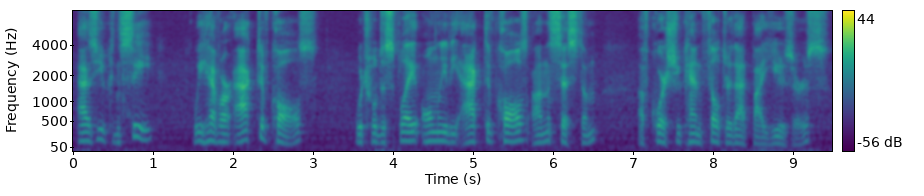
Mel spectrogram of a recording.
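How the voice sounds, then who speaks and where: Male software demo narrator, mid-pitched. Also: measured pace. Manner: conversational, step-by-step guiding. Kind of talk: instructional product walkthrough narration.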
